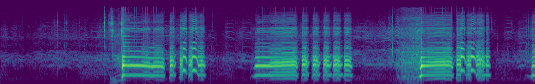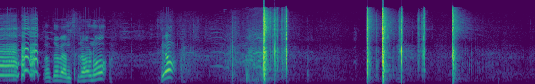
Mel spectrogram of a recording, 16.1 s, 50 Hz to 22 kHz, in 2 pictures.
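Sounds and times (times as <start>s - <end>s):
goose call honking: 0.0s - 12.7s.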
